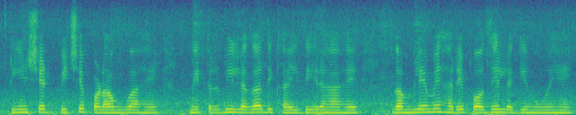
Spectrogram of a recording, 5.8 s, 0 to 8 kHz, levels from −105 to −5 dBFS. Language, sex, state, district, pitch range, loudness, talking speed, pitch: Hindi, female, Uttar Pradesh, Lalitpur, 195-215 Hz, -18 LUFS, 210 wpm, 205 Hz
